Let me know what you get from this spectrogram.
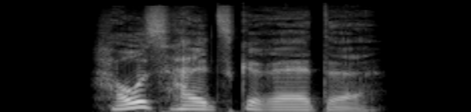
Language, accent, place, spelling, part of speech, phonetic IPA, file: German, Germany, Berlin, Haushaltsgeräte, noun, [ˈhaʊ̯shalt͡sɡəˌʁɛːtə], De-Haushaltsgeräte.ogg
- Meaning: 1. nominative/accusative/genitive plural of Haushaltsgerät 2. dative of Haushaltsgerät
